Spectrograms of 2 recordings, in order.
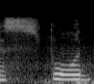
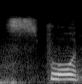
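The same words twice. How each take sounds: First: spoon drawn out slowly, sound by sound; slow phonics demo. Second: Said in the usual way. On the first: Shown as a demonstration. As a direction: stretch spoon for a child. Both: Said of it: "spoon میں دیکھیے کیسے sound ہے".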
